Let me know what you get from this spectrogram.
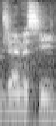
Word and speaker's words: Genesee: If you don't know Genesee, Genesee is G E N E S E E, which G-C. I don't for me, like when you hear it pronounced, like that's not how I would spell it.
